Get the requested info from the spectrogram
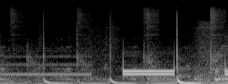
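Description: Electronic dance music with a steady kick-drum beat. Over it, in the second half, a Samsung Galaxy S4 Active gives two loud two-note beeps, each about half a second long with half a second between them, a busy-style tone marking the end of the outgoing call.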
